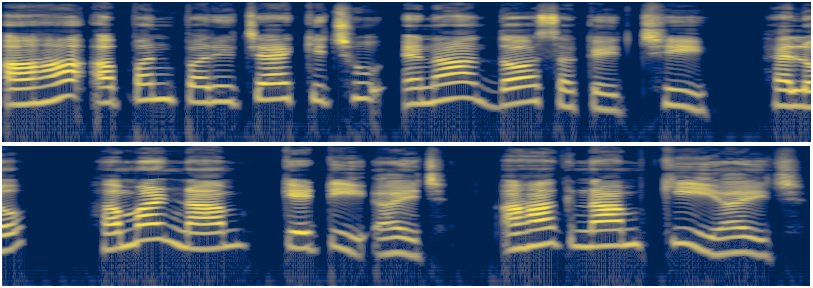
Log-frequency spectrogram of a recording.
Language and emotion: Maithili, neutral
